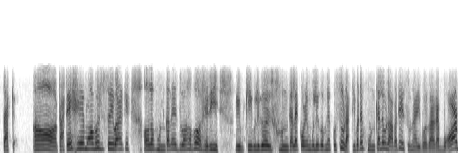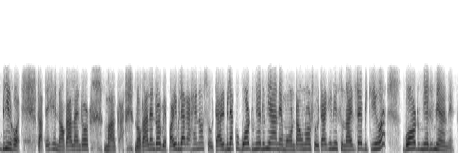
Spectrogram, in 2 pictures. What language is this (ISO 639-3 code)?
asm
